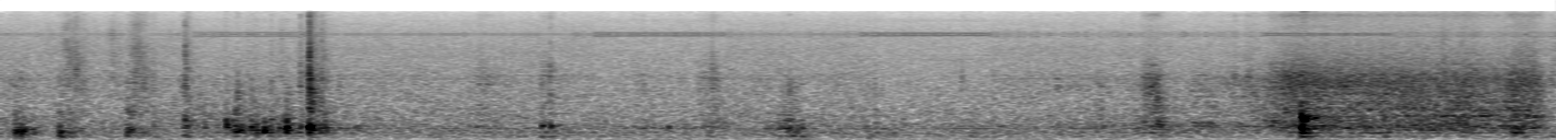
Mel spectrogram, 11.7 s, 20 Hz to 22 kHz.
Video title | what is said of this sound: Making a Veneered Sideboard Part 5-3, Curly Maple Veneering: Andrew Pitts~FurnitureMaker | tapping the veneer see if there's any Hollow spots look like we got a pretty good Bond on this one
